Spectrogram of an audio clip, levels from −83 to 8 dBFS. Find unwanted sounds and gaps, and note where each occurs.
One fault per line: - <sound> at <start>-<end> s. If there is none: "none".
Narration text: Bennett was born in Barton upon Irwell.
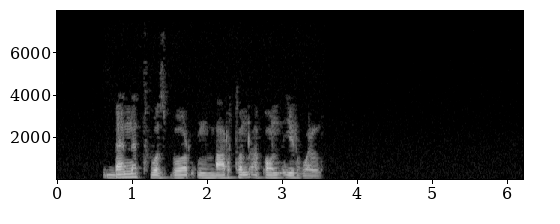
none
